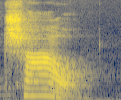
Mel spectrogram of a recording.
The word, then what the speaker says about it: ciao: me show you something how do you say this word you say ciao ciao if we didn't need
